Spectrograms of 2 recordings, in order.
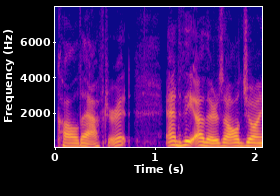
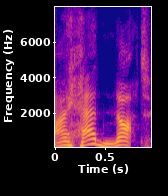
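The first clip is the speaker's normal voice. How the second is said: very angry, sharp, snapping, furious cry. Narrator reads the Mouse snapping back at Alice, sharply and very angrily. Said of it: "cried the Mouse, sharply and very angrily".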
